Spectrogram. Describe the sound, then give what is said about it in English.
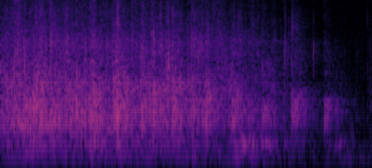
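A church audience claps hands for the Lord in a dense, steady burst of applause that thins out toward the end, with many overlapping claps blending into a broad crackling wash. “Come on, give the Lord a big hand clap if you hear what I'm saying to you.”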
